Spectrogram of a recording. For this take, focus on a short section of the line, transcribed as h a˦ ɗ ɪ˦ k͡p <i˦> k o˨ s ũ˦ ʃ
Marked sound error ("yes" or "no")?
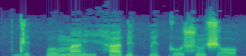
yes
